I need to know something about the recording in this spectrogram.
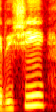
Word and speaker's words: ऋषि: र की मात्रा का उच्चारण री की तरह ही होता है, जैसे ऋषि, ऋषभ, कृपा आदि।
